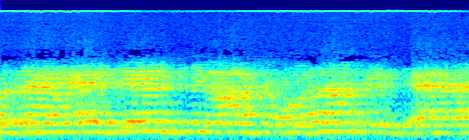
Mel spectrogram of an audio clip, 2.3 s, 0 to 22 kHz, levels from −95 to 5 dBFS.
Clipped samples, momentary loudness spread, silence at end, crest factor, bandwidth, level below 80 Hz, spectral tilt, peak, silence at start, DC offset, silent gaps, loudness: under 0.1%; 4 LU; 0 s; 12 dB; 16.5 kHz; -60 dBFS; -4.5 dB/octave; -10 dBFS; 0 s; under 0.1%; none; -23 LUFS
